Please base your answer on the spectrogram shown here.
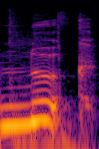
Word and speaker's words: Nook: arando and the plant Nook that's Nook as in rhymes with book is definitely worth a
